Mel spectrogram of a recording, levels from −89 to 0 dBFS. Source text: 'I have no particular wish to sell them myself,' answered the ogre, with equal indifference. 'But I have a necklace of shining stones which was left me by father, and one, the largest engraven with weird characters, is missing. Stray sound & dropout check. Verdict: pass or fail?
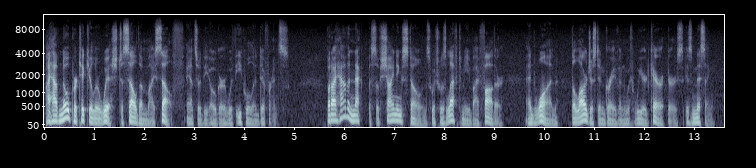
fail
